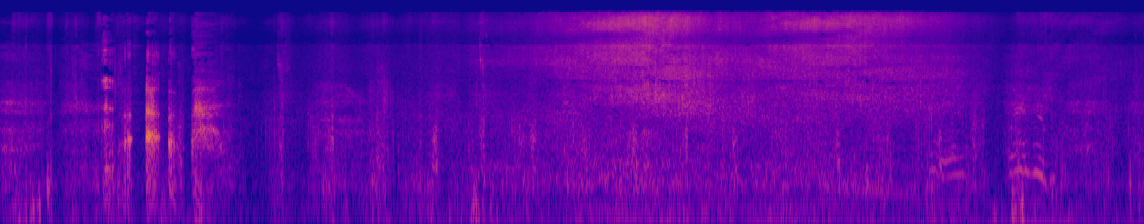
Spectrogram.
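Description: Footsteps crunching on packed snow. In the middle, a car's tyres hiss past on the slushy road, swelling over a couple of seconds and then fading.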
